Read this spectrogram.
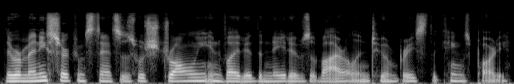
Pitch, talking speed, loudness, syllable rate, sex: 145 Hz, 185 wpm, -17 LUFS, 6.3 syllables/s, male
